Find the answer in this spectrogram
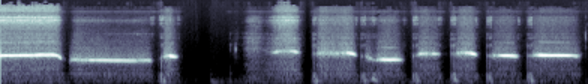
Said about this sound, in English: So Kai led Rowan up the stairs into one of the kinder dorms, and there he could hear Kesta whistling.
